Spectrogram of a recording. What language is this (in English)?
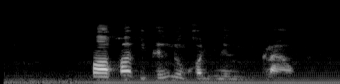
Thai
